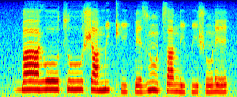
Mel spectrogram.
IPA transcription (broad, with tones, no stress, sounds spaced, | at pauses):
ɡ͡b aː˦ ɣ oː˦ t͡s uː˦ ʃ a˦ m i˦ kʰ i˨ k͡p ɪ˨ z ũ˦˨ t͡s a˦ n i˨ p i˨ ʃ ũ˨˦ ɾ ɪ˨˦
